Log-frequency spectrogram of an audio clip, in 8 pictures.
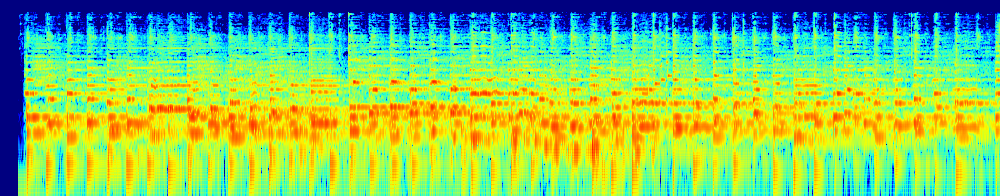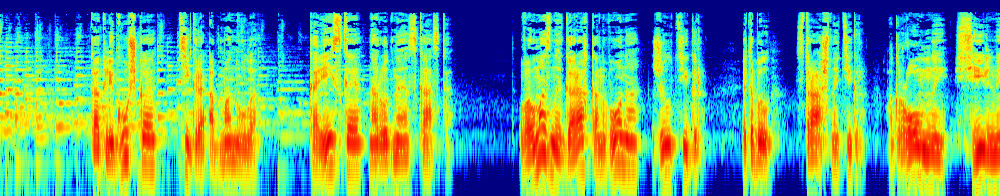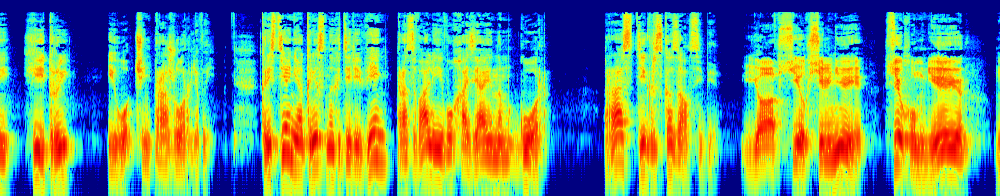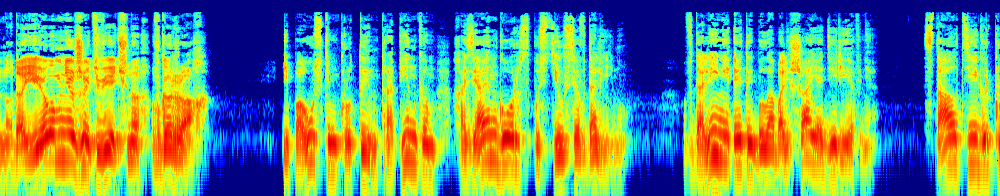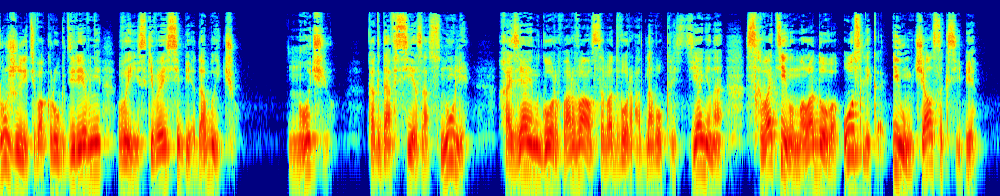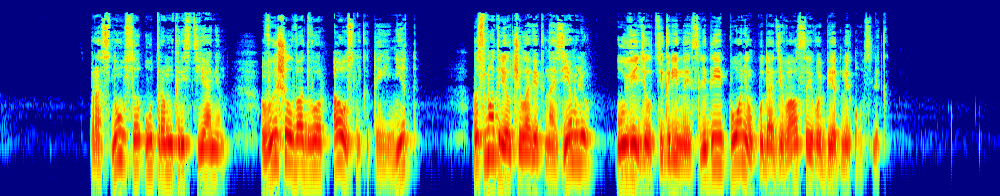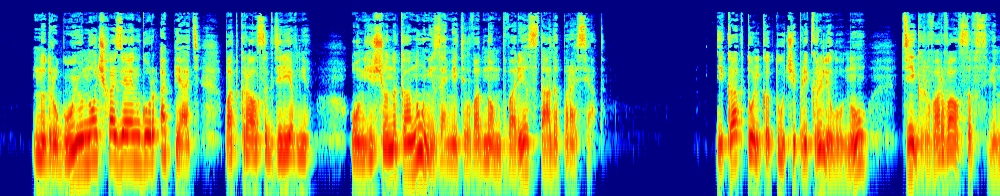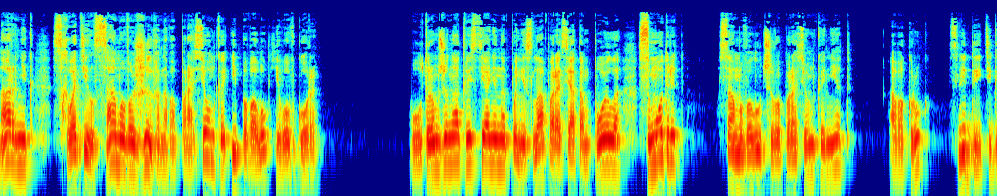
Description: Как Лягушка Тигра обманула - восточная аудиосказка - слушать онлайн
